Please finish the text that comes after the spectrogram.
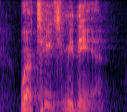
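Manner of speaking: play-acted grave, pointed, intense, serious tone. Retelling own reply in the same argument: retelling own intense reply. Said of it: "with the same intense tone".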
